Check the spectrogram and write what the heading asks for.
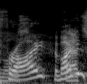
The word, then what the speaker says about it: Frey: motans and instead Frey actually pronounced Fry.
